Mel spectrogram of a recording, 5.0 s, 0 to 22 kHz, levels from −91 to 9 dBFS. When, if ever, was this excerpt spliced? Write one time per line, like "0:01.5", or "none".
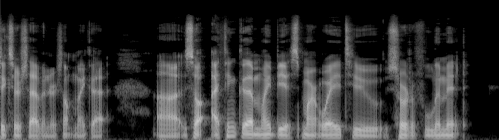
none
